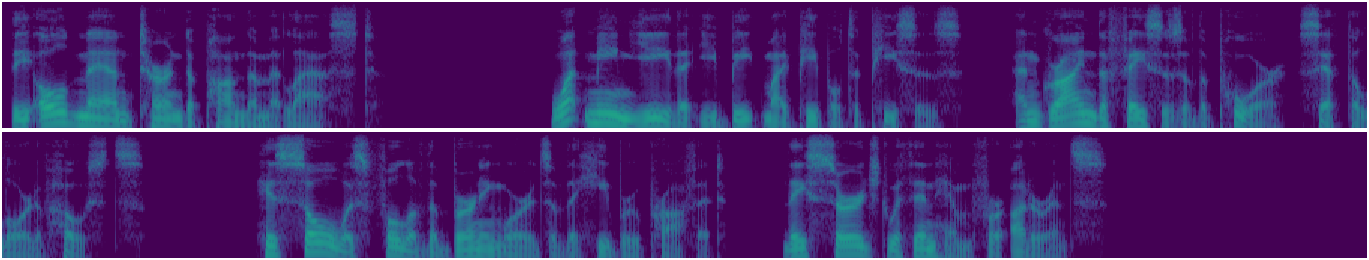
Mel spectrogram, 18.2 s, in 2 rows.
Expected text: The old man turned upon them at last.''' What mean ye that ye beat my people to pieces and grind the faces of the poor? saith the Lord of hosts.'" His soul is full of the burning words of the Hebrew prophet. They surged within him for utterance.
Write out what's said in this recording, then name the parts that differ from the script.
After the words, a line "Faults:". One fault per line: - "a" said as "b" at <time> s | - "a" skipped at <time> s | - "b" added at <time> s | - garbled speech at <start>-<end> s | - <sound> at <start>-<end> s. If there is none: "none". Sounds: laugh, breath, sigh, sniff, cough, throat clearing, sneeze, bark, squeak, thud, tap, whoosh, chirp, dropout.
The old man turned upon them at last.''' What mean ye that ye beat my people to pieces and grind the faces of the poor? saith the Lord of hosts.'" His soul was full of the burning words of the Hebrew prophet. They surged within him for utterance.
Faults:
- "is" said as "was" at 11.3 s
